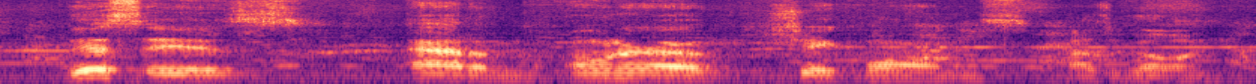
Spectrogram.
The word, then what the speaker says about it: Chez Quans: This is Adam, owner of Chez Quans. How's it going? Chez Quans. That's C-H-E-Z, Quans. So, Silent Z. so we're gonna come. The Z is silent like lasagna.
